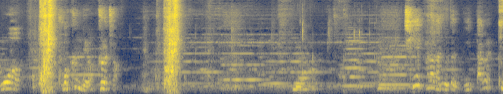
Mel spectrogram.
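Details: A Shih Tzu dog gives two sharp, explosive sneezes a few seconds apart, with soft talk and music behind; the owner suspects rhinitis; sneezing.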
